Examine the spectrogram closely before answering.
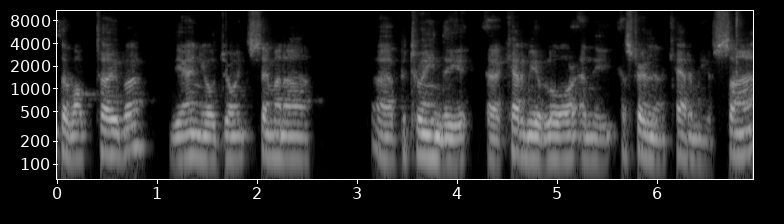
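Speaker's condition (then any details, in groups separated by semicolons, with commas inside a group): No condition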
